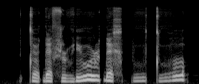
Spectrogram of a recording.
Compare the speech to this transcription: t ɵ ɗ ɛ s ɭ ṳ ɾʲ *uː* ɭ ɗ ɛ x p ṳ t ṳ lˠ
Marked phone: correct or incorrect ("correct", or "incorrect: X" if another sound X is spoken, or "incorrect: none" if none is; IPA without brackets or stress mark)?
correct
